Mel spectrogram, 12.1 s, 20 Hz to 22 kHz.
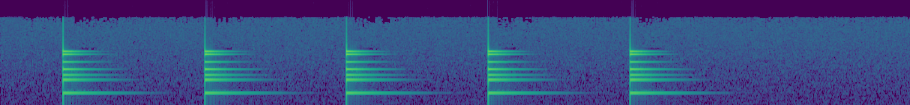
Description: Clock strike, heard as a bell. 5. Five o'clock.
